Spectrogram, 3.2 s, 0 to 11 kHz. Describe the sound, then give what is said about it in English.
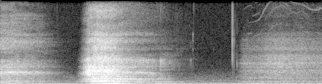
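Deep breath taken to ease tension, heard as one loud, airy breath with a rushing, sigh-like quality that rises and then fades into a quiet hiss, with no talking. “take 2 deep breaths. Now, I'd like you to do that right now while you're listening.”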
